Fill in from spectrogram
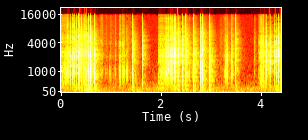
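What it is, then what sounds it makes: Floral foam block scratched. Fingertips and nails scratch the top surface of a solid green floral foam block with carved letters, held in the hand. Bright, dry crackling bursts of scratching alternate with sharp, quick clicks and brief quiet gaps, with almost no low end.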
